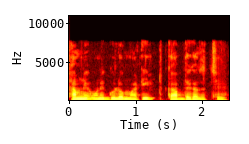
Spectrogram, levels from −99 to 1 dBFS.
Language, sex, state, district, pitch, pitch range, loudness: Bengali, male, West Bengal, Alipurduar, 110 Hz, 105-115 Hz, -22 LUFS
